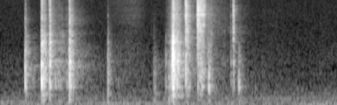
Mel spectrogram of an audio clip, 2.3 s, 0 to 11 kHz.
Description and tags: ak47 clip in
Inserting full 30 round bannana clip into AK sporter rifle recorded with B1 mic through MIC200 preamp. Mastered in cool edit 96.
